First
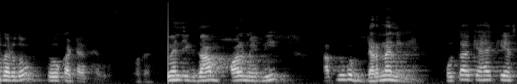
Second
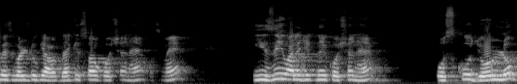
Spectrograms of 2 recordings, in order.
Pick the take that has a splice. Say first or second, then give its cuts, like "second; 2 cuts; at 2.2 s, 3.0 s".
first; 1 cut; at 1.7 s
